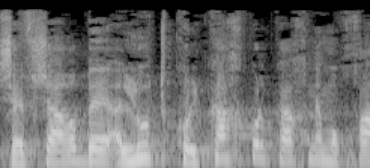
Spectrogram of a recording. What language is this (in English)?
Hebrew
